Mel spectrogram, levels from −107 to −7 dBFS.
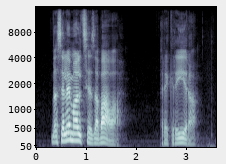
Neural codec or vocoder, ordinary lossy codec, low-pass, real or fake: none; none; 14.4 kHz; real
